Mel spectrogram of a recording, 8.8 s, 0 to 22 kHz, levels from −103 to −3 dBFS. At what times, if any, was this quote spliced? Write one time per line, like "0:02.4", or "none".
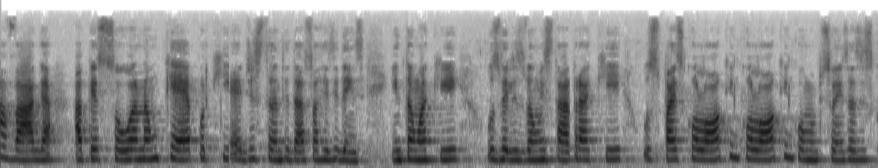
0:02.3
0:05.0
0:05.7
0:07.4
